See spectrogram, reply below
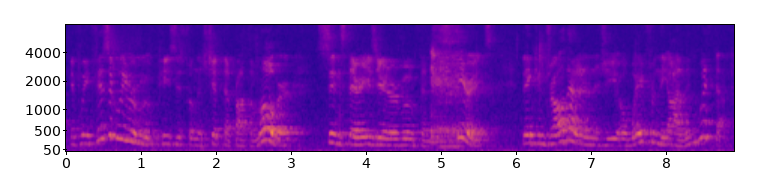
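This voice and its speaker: A man's voice: high voice, sing-song, brisk. A man playing an earnest, brainy young adventurer in a staged play reading, explaining things wordily. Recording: echoey, distant stage recording, faint noise.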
